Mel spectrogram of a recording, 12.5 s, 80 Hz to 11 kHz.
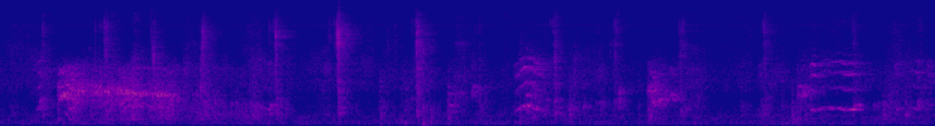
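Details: Newborn Labrador Retriever puppies, part of a litter of seven born May 24, 2021, to mother Belle, on a live puppy cam: short harmonic whimpers and squeals in separate bursts, with scattered clicks and rustling between them.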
